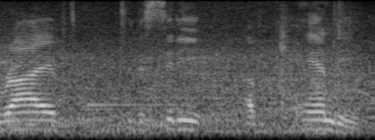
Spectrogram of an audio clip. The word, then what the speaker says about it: Kandy: After a couple of hours of driving, we have arrived to the city of Kandy. Spelled with a K, not with a C. But pronounced like the confectionaries.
